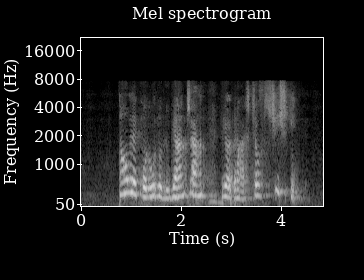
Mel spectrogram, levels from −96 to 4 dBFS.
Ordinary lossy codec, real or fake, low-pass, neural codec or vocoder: AAC, 24 kbps; fake; 10.8 kHz; codec, 24 kHz, 1.5 kbps, HILCodec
